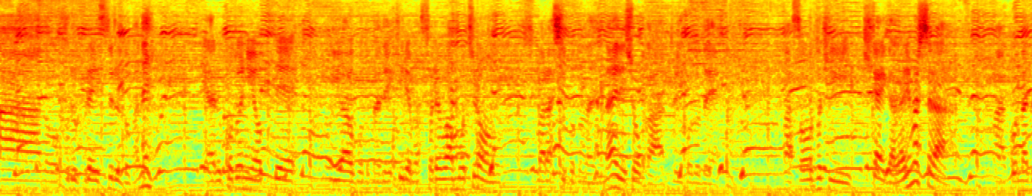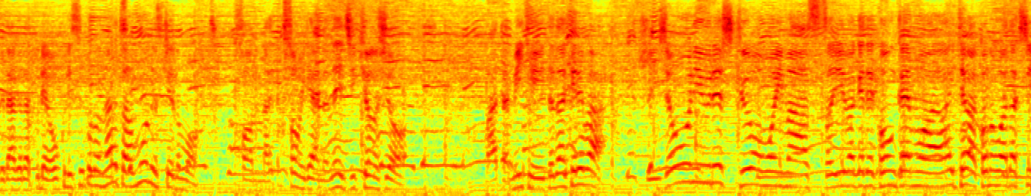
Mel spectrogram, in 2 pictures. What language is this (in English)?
Japanese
